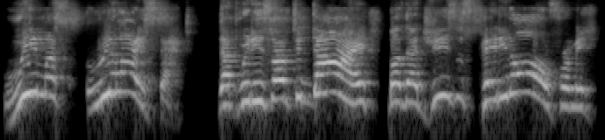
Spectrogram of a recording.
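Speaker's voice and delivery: high, loud proclamation, up to a shout; shouting preacher. Acted. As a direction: proclaim it over the whole church. Preacher urging sinners to repentance.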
